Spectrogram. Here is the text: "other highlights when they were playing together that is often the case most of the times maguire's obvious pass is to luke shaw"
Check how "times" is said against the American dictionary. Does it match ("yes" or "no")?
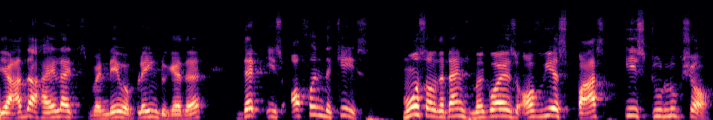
no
